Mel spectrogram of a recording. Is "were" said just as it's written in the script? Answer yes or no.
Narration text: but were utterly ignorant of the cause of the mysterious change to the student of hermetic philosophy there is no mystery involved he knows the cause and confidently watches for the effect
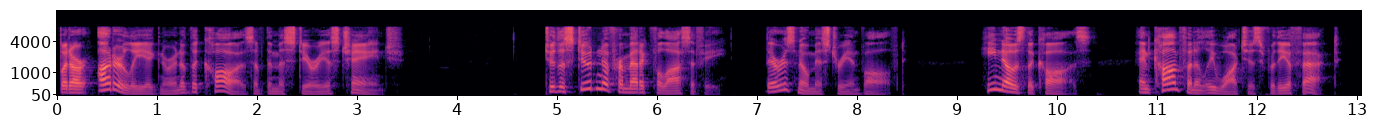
no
